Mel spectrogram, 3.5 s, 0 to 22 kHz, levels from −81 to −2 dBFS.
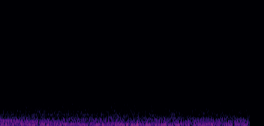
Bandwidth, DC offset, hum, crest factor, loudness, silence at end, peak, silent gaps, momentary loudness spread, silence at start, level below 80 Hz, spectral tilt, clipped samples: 16.5 kHz; under 0.1%; none; 12 dB; -61 LUFS; 0.2 s; -46 dBFS; none; 3 LU; 0 s; -60 dBFS; -6 dB/octave; under 0.1%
